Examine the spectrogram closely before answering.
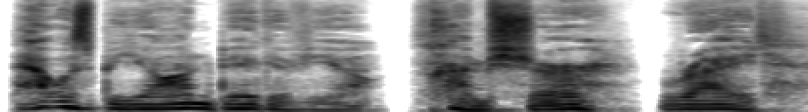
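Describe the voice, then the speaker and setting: A man's voice: on the low side, takes it slowly, fairly bright tone, husky, no room sound, full character voice. A man playing a living pile of laundry in a dating game, a flirtatious and sensitive swaggerer with a theatrical, emotive delivery. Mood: sincere, grateful. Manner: flirtatious, theatrical, emotive, swinging from guarded to grandiose. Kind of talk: dating game character voice acting.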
